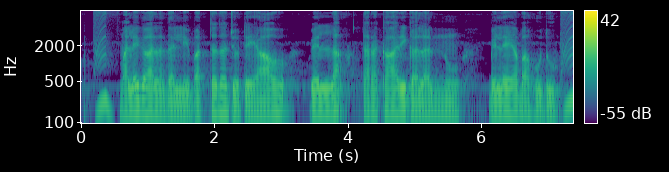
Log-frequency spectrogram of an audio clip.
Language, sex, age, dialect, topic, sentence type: Kannada, female, 18-24, Coastal/Dakshin, agriculture, question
